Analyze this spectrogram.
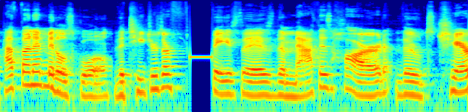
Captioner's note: beep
